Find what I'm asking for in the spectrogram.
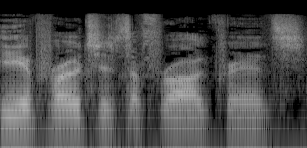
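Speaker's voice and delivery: ordinary delivery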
